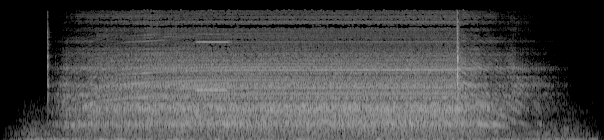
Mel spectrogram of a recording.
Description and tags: Paint burner blowing away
